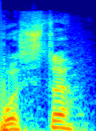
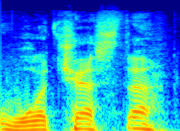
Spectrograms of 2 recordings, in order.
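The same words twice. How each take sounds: First: It sounds like the start of Worcestershire. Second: It does not sound like the start of Worcestershire. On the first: The speaker calls it right. "Like Worcestershire sauce" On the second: The speaker calls it wrong. "It's not Worcester"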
